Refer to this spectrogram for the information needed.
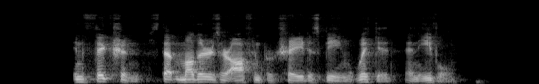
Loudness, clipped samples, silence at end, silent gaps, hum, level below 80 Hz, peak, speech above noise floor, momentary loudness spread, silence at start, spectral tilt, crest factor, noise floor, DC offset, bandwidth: -20 LUFS; under 0.1%; 0.85 s; none; none; -60 dBFS; -2 dBFS; over 69 dB; 12 LU; 0.75 s; -5.5 dB/octave; 20 dB; under -90 dBFS; under 0.1%; 11.5 kHz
